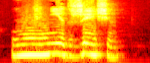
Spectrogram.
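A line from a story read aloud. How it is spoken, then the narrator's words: Growl. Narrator (Russian): прорычал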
